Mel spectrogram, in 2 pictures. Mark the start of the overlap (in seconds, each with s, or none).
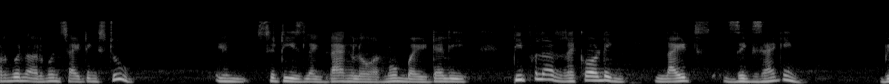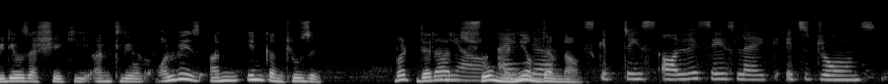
13.2 s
